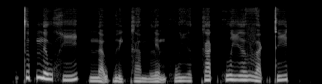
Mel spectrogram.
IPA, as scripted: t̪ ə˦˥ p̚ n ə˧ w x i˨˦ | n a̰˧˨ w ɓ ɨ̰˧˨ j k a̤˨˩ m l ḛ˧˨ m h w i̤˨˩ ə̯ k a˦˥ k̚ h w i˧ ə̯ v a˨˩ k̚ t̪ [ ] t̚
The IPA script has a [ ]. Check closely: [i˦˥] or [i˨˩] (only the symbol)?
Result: i˦˥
